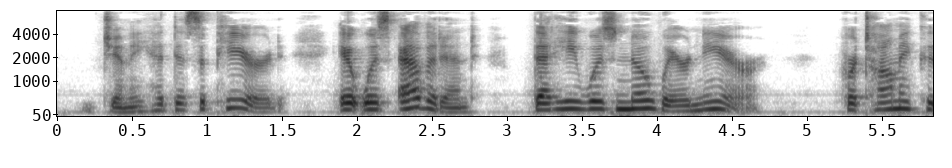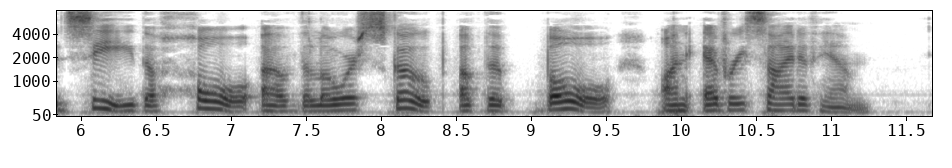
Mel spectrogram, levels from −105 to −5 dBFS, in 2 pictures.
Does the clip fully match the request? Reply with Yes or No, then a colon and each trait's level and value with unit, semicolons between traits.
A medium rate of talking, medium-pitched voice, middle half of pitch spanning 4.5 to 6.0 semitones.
Yes: average, 150 wpm; medium, 175 Hz; average, 5.0 semitones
